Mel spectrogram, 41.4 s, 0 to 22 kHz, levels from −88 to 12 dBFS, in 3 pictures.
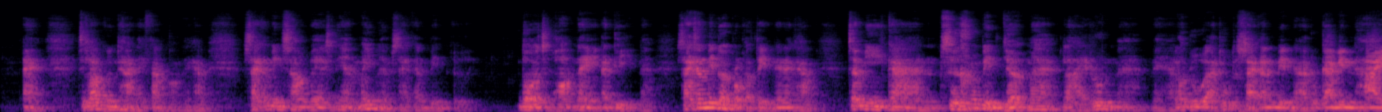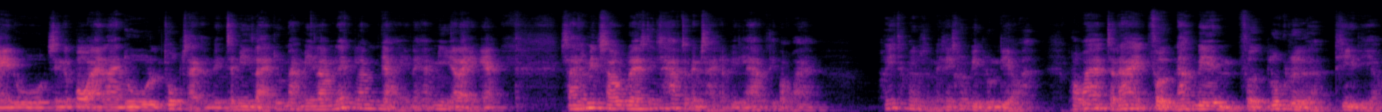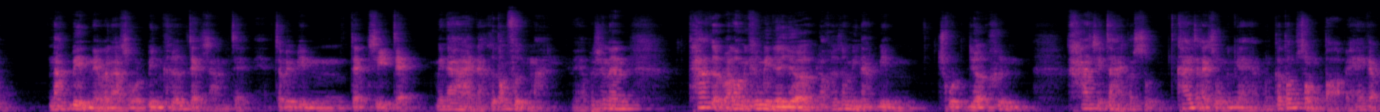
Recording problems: off-mic speech; far
room echo; slight; dies away in 0.4 s

